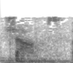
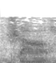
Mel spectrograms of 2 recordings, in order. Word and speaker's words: Shams: How do you say his name? – Shams. – Oh, I always want to say Shams. – Shams. – Oh, well, that sounds much cooler.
